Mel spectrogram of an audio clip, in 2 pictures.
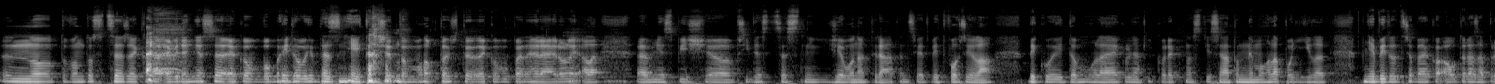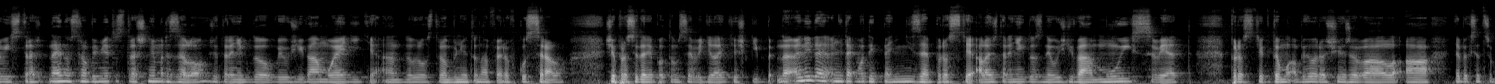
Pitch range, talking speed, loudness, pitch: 110-125 Hz, 225 wpm, -25 LUFS, 115 Hz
